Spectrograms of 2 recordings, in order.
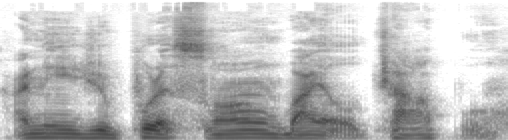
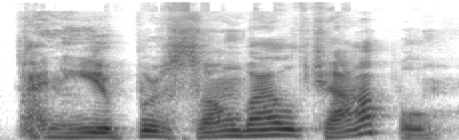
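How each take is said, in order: First: Said in the usual way. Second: Raised-voice repeat, pitched up; retold yelling. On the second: Repeating a song request to a girl who can't hear, mock yelling. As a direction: repeat it louder and higher, as if she didn't hear. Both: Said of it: "why you were yelling at me".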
